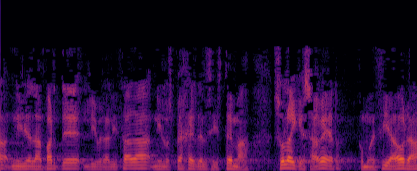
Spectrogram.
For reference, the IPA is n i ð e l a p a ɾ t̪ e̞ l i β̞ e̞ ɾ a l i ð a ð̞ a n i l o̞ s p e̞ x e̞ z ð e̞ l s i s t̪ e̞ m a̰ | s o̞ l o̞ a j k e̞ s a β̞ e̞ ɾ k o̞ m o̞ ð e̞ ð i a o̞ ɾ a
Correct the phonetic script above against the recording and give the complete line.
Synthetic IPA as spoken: n i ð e l a p a ɾ t̪ e̞ l i β̞ e̞ ɾ a l i θ a ð̞ a n i l o̞ s p e̞ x e̞ z ð e̞ l s i s t̪ e̞ m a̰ | s o̞ l o̞ a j k e̞ s a β̞ e̞ ɾ k o̞ m o̞ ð e̞ θ i a o̞ ɾ a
